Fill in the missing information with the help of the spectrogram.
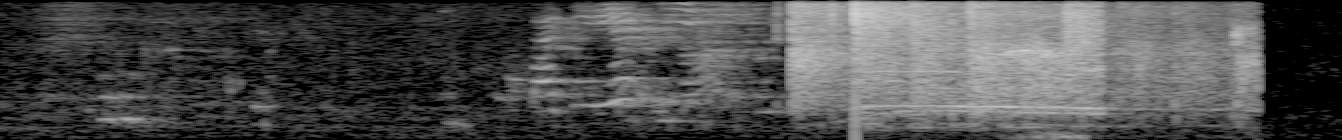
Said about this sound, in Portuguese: Desculpa as palmas, é que quando a gente fecha algum contrato, a gente bate palmas.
